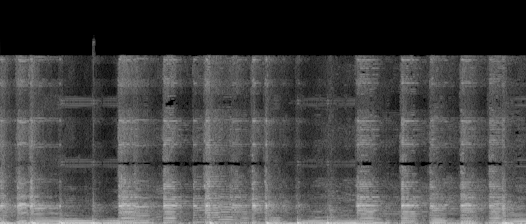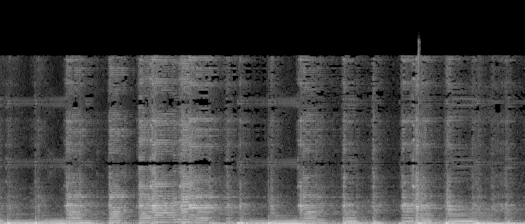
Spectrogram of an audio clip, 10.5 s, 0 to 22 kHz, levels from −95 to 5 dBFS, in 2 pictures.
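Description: Imaging from sample-and-hold upsampling runs throughout. Samples were repeated unfiltered from 12 kHz to 48 kHz. Mirrored copies fill 6 to 12 kHz as metallic fizz, about 17 dB down.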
